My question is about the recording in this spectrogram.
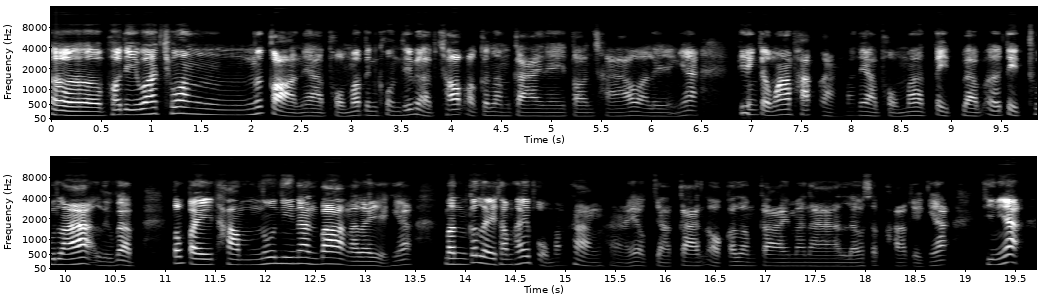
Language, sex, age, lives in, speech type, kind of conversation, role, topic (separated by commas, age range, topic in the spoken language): Thai, male, 35-39, Thailand, conversation, advice, user, ควรเริ่มออกกำลังกายใหม่หลังพักไปนานอย่างไรเพื่อไม่ให้หนักเกินไป?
